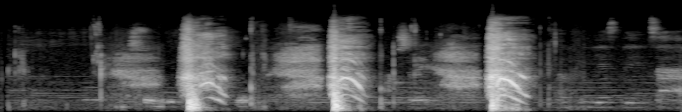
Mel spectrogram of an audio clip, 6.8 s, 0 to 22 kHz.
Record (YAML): exhalation_length: 6.8 s
exhalation_amplitude: 32768
exhalation_signal_mean_std_ratio: 0.31
survey_phase: beta (2021-08-13 to 2022-03-07)
age: 45-64
gender: Male
wearing_mask: 'No'
symptom_none: true
smoker_status: Never smoked
respiratory_condition_asthma: false
respiratory_condition_other: false
recruitment_source: REACT
submission_delay: 1 day
covid_test_result: Negative
covid_test_method: RT-qPCR
influenza_a_test_result: Negative
influenza_b_test_result: Negative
